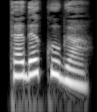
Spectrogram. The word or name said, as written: ತದಕುಗ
